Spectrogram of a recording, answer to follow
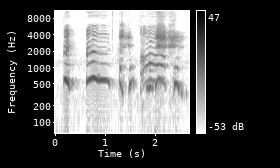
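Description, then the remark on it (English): A person's voice imitates a bird's mating call: a handful of high, sliding, warbling whoops in short bursts separated by brief pauses, with no ordinary speech. “Making like bird noises.”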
